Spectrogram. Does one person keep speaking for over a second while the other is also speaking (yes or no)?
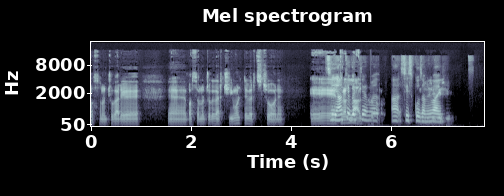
yes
